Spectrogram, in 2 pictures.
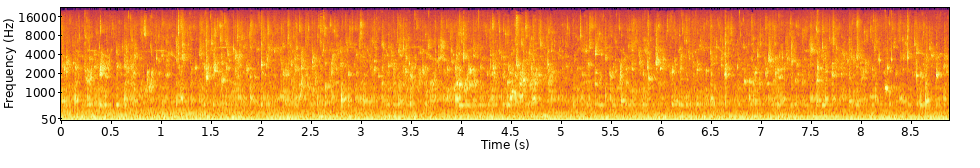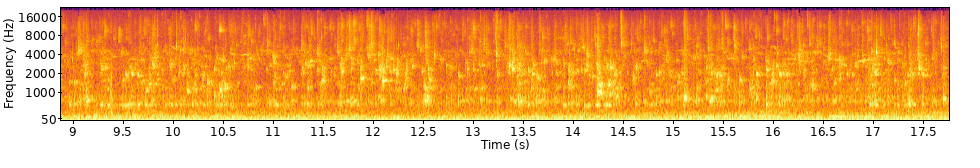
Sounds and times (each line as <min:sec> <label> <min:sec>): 0:00.0 brook reverberated in a concrete pipe 0:17.7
